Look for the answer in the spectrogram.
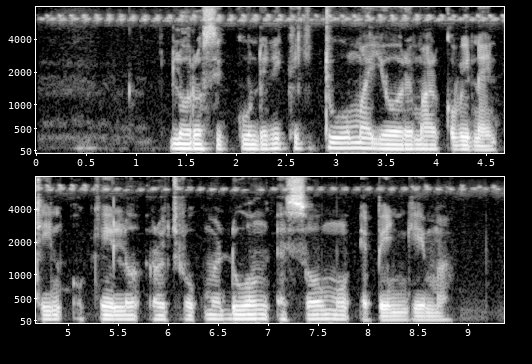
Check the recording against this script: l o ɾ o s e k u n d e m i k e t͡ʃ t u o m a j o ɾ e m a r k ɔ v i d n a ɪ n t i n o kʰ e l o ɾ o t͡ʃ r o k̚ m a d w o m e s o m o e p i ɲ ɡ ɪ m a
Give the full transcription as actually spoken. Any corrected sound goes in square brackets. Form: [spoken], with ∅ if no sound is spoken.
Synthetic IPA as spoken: l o ɾ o s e k u n d e [n] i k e t͡ʃ t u o m a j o ɾ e m a r k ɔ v i d n a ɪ n t i n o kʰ e l o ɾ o t͡ʃ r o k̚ m a d w o [ŋ] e s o m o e p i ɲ ɡ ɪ m a

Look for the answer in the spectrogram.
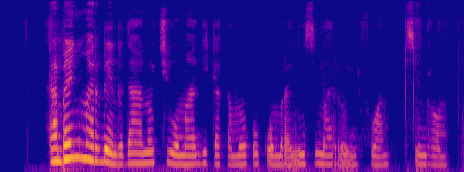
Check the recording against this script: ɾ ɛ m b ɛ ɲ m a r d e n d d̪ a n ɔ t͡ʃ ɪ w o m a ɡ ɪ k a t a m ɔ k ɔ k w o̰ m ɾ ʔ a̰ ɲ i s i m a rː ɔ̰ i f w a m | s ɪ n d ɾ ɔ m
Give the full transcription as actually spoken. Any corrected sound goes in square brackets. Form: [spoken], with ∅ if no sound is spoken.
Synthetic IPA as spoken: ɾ [a] m b ɛ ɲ m a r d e n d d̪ a n ɔ t͡ʃ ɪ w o m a ɡ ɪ k a [k] a m ɔ k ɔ k w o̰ m ɾ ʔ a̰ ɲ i s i m a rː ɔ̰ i f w a m | s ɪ n d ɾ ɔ m

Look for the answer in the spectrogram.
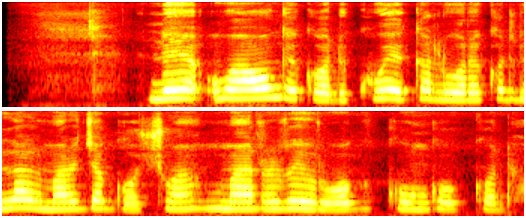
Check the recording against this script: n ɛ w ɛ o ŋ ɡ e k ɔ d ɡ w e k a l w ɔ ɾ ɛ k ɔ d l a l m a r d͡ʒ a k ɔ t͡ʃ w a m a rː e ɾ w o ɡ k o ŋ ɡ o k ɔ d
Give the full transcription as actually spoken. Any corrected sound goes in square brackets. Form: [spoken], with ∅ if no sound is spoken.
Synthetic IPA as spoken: n ɛ w [a] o ŋ ɡ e k ɔ d [k] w e k a l w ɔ ɾ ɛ k ɔ d l a l m a r d͡ʒ a [ɡ] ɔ t͡ʃ w a m a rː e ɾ w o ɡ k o ŋ ɡ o k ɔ d

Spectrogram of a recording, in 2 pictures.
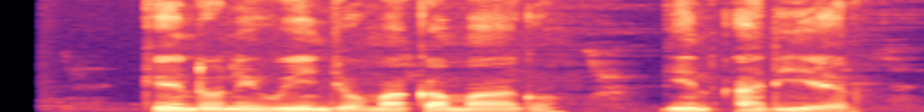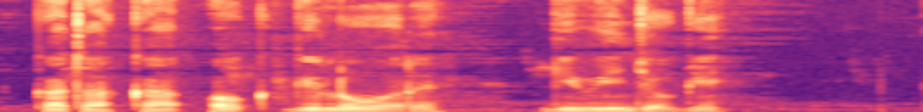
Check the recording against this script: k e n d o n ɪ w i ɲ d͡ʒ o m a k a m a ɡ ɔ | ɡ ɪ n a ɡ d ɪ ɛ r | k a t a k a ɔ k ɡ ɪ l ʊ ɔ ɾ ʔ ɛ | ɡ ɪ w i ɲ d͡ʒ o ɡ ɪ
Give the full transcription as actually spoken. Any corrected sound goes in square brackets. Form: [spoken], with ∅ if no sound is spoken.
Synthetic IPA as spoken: k e n d o n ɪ w i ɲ d͡ʒ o m a k a m a ɡ ɔ | ɡ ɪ n a [∅] d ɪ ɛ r | k a t a k a ɔ k ɡ ɪ l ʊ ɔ ɾ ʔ ɛ | ɡ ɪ w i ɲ d͡ʒ o ɡ ɪ

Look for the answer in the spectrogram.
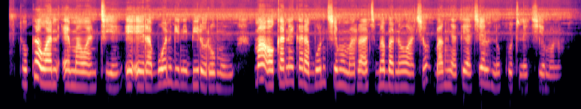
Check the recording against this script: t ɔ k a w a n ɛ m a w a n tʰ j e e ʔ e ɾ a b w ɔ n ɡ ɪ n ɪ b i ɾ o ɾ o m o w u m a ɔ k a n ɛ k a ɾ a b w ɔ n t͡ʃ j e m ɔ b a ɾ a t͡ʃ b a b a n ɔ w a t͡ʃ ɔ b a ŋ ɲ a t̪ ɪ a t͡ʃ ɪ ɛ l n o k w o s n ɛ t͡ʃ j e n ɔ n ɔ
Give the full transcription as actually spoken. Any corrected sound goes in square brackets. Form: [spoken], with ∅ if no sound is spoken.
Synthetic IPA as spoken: t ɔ k a w a n ɛ m a w a n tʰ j e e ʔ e ɾ a b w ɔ n ɡ ɪ n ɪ b i ɾ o ɾ o m o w u m a ɔ k a n ɛ k a ɾ a b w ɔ n t͡ʃ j e m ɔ [m] a ɾ a t͡ʃ b a b a n ɔ w a t͡ʃ ɔ b a ŋ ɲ a t̪ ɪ a t͡ʃ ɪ ɛ l n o k w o [t] n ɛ t͡ʃ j e [m] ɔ n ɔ

